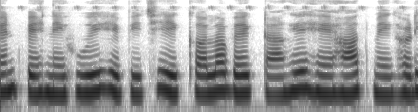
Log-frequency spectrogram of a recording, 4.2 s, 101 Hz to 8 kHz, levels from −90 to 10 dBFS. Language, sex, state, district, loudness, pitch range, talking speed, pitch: Hindi, female, Odisha, Sambalpur, -13 LUFS, 210-230 Hz, 185 wpm, 215 Hz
